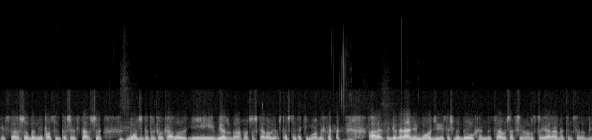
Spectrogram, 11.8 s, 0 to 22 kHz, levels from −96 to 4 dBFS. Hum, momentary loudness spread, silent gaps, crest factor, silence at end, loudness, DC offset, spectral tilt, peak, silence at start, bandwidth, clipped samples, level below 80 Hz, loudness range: none; 12 LU; none; 20 dB; 0 s; -24 LUFS; under 0.1%; -8.5 dB/octave; -4 dBFS; 0 s; 7.8 kHz; under 0.1%; -60 dBFS; 4 LU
